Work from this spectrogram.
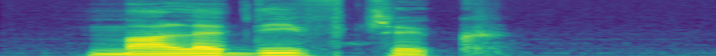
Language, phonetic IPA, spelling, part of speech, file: Polish, [ˌmalɛˈdʲift͡ʃɨk], Malediwczyk, noun, Pl-Malediwczyk.ogg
